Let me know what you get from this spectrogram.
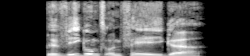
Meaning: inflection of bewegungsunfähig: 1. strong/mixed nominative masculine singular 2. strong genitive/dative feminine singular 3. strong genitive plural
- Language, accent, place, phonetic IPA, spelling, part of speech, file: German, Germany, Berlin, [bəˈveːɡʊŋsˌʔʊnfɛːɪɡɐ], bewegungsunfähiger, adjective, De-bewegungsunfähiger.ogg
